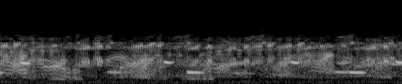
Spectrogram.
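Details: Many frogs croak at once, raspy pulsing calls blending into a constant chorus while short, bright tonal peeps recur several times a second at different pitches.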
